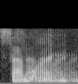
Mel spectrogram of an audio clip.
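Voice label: "someone", male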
